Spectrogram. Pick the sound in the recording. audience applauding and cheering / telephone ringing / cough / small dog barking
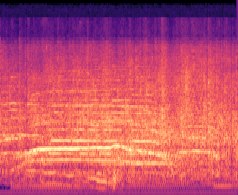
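audience applauding and cheering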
